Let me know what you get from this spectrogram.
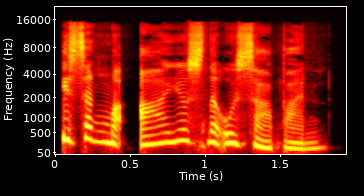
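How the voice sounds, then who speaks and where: A woman voicing a cautious, deferential veteran lawyer in a story, giving measured advice. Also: fairly high pitch, big pitch swings, no room sound, clean studio sound, voice pushed up. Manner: measured, advising.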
